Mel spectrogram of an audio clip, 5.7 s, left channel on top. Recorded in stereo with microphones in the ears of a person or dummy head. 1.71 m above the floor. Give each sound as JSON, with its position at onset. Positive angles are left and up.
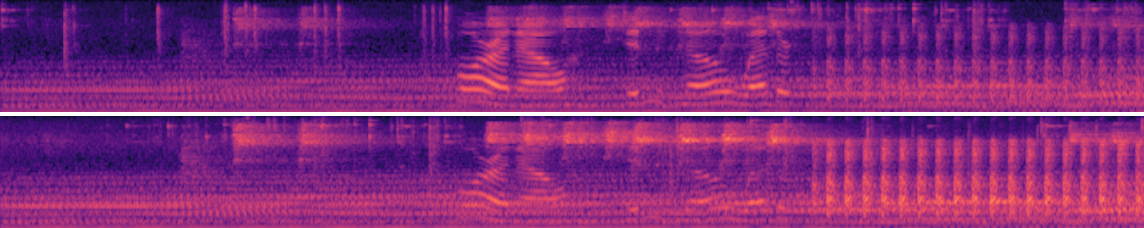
{"t": 0.0, "sound": "a helicopter", "side_deg": -25}
{"t": 2.3, "sound": "a woman speaking", "side_deg": 40}
{"t": 4.1, "sound": "a gunshot", "side_deg": -25}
